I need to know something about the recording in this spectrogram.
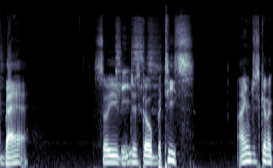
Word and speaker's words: Baptiste: him back because the apparently the P is silent so just be bad so you just fill batise I'm just gonna call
